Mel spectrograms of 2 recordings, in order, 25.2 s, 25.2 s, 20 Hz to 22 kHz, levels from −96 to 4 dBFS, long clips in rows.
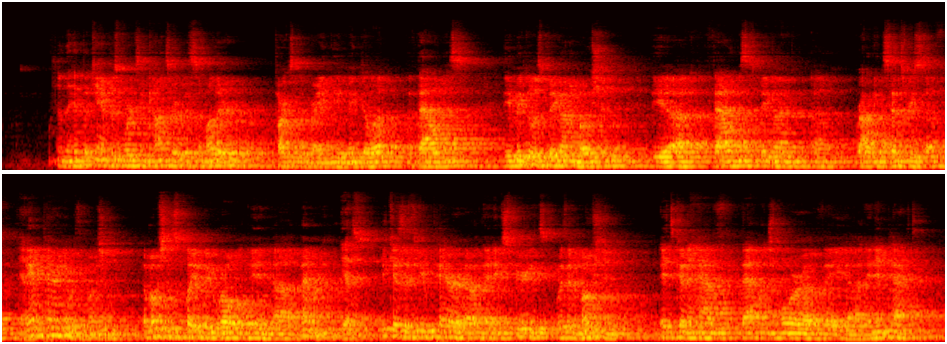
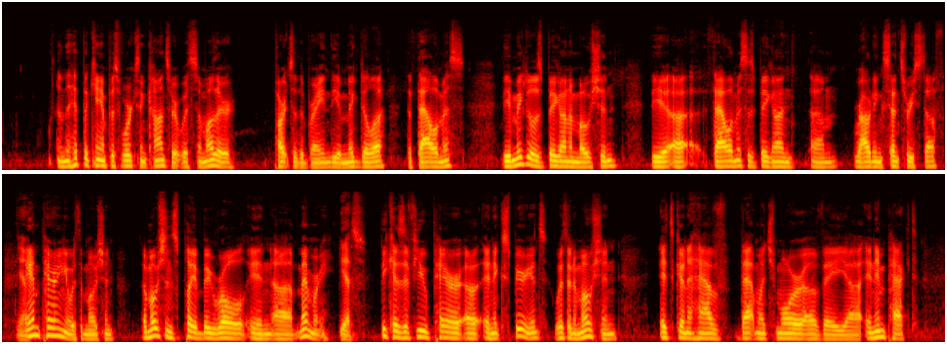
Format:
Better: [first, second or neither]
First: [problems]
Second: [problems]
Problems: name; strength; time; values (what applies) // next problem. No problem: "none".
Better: second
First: off-mic speech; far // room echo; strong; dies away in 2.2 s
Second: none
